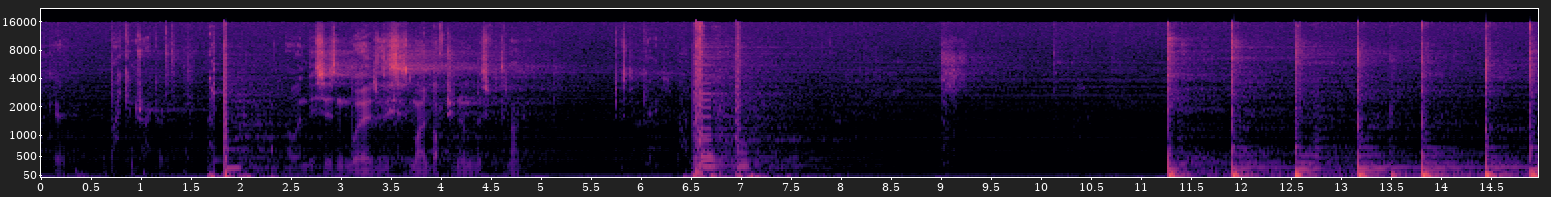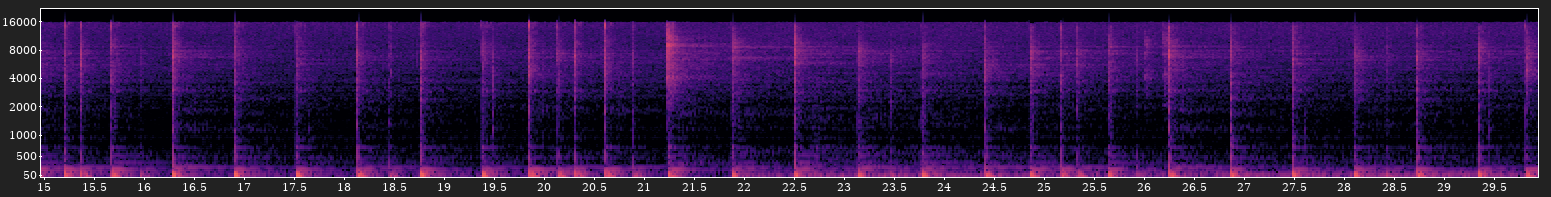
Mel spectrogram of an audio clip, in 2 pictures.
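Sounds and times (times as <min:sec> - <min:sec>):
sharp low knocks on guitar: 0:01.7 - 0:02.5, 0:06.5 - 0:07.7, 0:11.3 - 0:29.9
looped acoustic guitar groove: 0:06.5 - 0:07.6, 0:11.3 - 0:29.9.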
